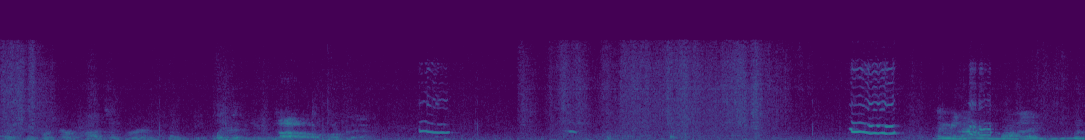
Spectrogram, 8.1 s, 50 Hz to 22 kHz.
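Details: Five 3-week-old blenheim Cavalier King Charles Spaniel puppies wrestling and playing in a home puppy pen, born at New Year's; high, thin squealing whimpers rise and fall near three seconds and again around six to seven seconds, with voices talking underneath.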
